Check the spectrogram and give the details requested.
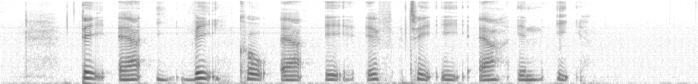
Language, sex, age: Danish, female, 35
